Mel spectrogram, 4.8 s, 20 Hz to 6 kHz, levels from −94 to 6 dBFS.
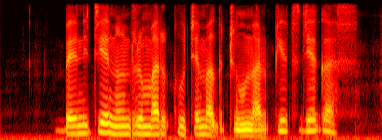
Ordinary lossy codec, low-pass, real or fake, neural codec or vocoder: none; 5.4 kHz; fake; autoencoder, 22.05 kHz, a latent of 192 numbers a frame, VITS, trained on many speakers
